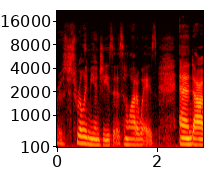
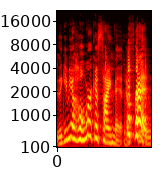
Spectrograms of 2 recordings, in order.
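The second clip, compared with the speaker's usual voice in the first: high, loud, rushed through laughter; laughing disbelief; 6 semitones higher, 11 dB louder, faster than usual. Real, not acted. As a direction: crack up in mock outrage. Amused retelling, friends laughing along.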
